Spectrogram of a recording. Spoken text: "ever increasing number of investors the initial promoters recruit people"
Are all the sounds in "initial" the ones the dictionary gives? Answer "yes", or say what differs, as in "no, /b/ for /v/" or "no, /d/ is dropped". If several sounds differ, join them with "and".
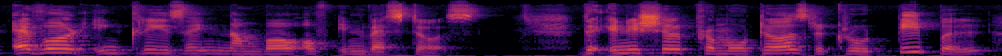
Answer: yes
